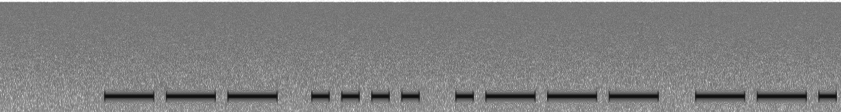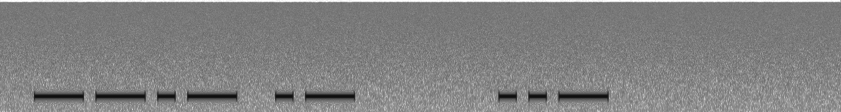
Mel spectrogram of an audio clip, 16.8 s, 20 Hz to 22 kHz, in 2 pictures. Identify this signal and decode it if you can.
Morse code, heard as a keyed tone, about 8 wpm, 580 Hz. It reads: OHJGQA U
